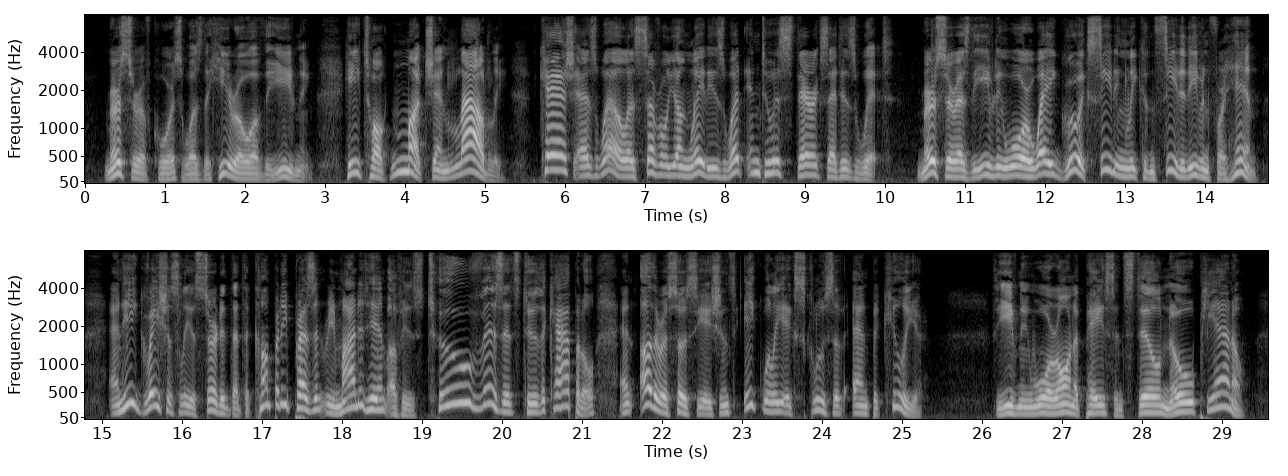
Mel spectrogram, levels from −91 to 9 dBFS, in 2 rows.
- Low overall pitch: No, medium, 150 Hz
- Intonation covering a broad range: Yes, wide, 7.6 semitones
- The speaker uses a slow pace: No, average, 145 wpm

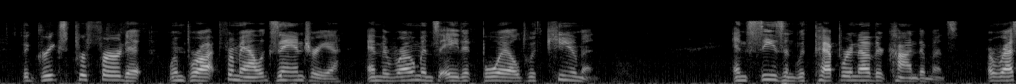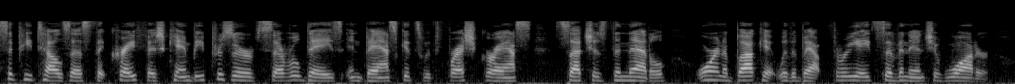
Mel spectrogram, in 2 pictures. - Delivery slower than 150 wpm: No, average, 165 wpm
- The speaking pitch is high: No, medium, 180 Hz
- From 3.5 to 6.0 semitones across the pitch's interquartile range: No, narrow, 2.4 semitones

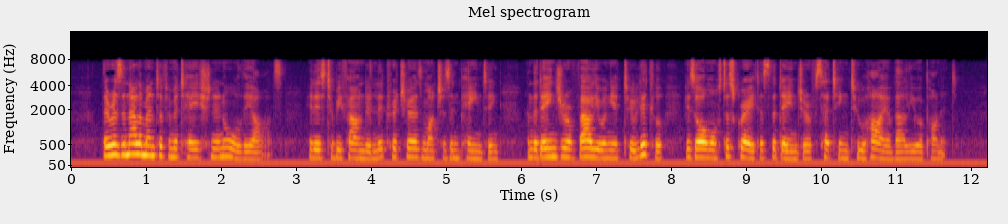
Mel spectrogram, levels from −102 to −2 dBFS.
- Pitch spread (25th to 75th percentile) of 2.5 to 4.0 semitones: Yes, average, 3.1 semitones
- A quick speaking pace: Yes, fast, 220 wpm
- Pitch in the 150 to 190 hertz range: Yes, medium, 185 Hz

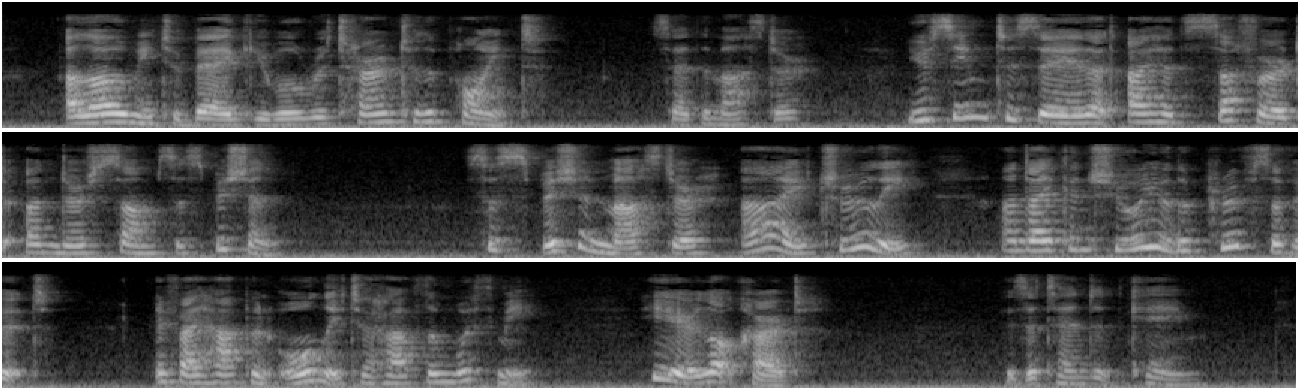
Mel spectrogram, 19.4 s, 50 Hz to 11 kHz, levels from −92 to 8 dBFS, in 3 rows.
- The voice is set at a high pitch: Yes, high, 220 Hz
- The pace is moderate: Yes, average, 155 wpm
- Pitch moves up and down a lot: Yes, wide, 8.3 semitones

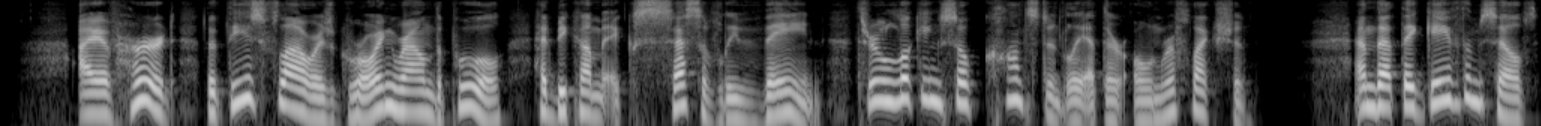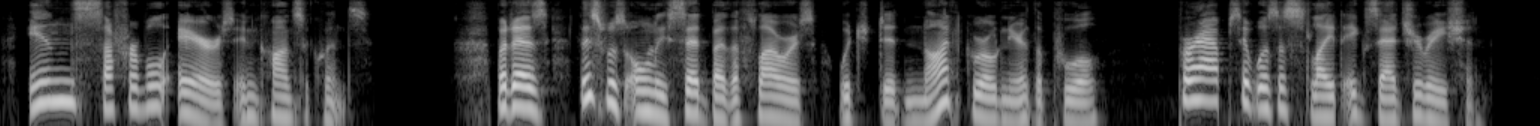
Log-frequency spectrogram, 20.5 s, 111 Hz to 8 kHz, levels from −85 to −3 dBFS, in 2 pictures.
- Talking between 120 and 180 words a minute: Yes, average, 155 wpm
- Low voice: No, medium, 175 Hz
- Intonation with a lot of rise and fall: Yes, wide, 7.8 semitones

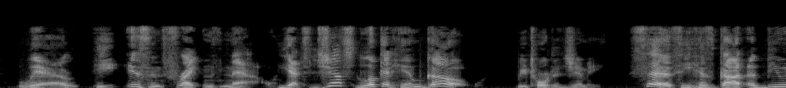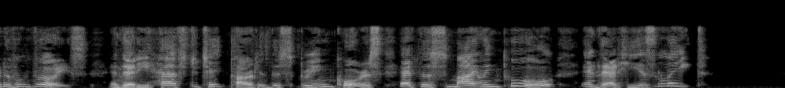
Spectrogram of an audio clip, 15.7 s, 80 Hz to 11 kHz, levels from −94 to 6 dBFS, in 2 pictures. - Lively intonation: Yes, wide, 6.8 semitones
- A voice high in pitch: Yes, high, 225 Hz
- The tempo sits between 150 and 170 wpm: Yes, average, 155 wpm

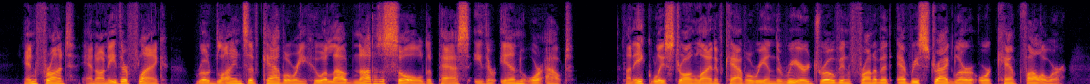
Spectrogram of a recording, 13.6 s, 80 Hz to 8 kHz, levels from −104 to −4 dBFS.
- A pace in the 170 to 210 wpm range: Yes, average, 175 wpm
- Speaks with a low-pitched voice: Yes, low, 115 Hz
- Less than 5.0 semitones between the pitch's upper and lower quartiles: No, wide, 5.6 semitones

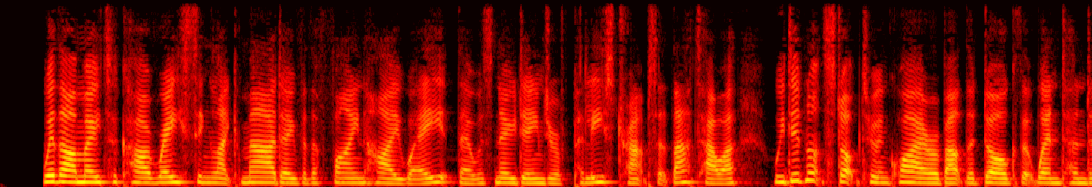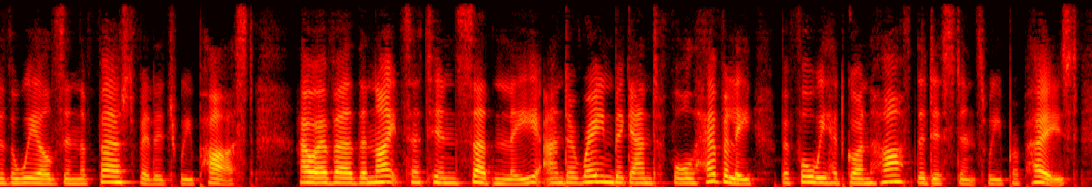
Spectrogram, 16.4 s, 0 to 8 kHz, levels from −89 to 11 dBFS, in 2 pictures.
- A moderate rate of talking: No, fast, 230 wpm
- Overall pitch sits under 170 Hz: No, high, 210 Hz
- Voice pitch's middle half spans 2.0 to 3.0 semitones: Yes, narrow, 2.6 semitones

